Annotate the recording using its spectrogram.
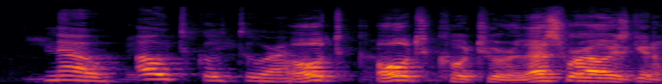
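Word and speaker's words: haute couture: Holt couture embroidery. Do you say the H? No. Our oat couture.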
